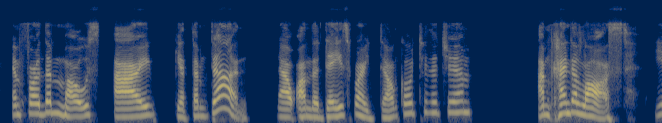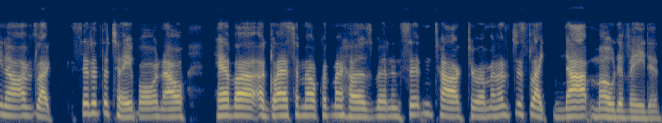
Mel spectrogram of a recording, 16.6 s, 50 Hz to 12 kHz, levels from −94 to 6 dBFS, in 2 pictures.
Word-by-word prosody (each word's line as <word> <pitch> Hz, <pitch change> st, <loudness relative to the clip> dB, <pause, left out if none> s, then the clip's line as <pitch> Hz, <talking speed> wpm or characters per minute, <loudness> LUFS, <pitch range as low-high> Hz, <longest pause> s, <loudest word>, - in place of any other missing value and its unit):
and 215 Hz, 0 st, -6 dB
for 240 Hz, -1 st, 0 dB
the 265 Hz, +4 st, -1 dB
most, 200 Hz, -4 st, -2 dB, 0.2 s
I 175 Hz, +4 st, +5 dB, 0.3 s
get 165 Hz, -7 st, -7 dB
them 185 Hz, -1 st, -6 dB
done. 340 Hz, +6 st, +1 dB, 0.4 s
Now, 170 Hz, -2 st, +1 dB
on 175 Hz, +1 st, 0 dB
the 165 Hz, -1 st, -2 dB
days 180 Hz, +6 st, -3 dB
where 220 Hz, -4 st, -1 dB
I 155 Hz, -5 st, -4 dB
don't 160 Hz, +3 st, -5 dB
go 245 Hz, +1 st, -6 dB
to 265 Hz, +3 st, -19 dB
the 260 Hz, 0 st, -9 dB
gym, 265 Hz, +1 st, -7 dB, 0.8 s
I'm 210 Hz, 0 st, 0 dB
kinda 250 Hz, +5 st, +2 dB
lost, 200 Hz, -5 st, +1 dB, 0.3 s
you 220 Hz, +2 st, -8 dB
know, 205 Hz, -, +2 dB
I 190 Hz, +1 st, +1 dB
was 195 Hz, +1 st, -13 dB
like, -, -, +2 dB, 0.3 s
sit 245 Hz, 0 st, -2 dB
at 245 Hz, -1 st, 0 dB
the 250 Hz, -, -2 dB
table 170 Hz, -2 st, -2 dB
and 180 Hz, -1 st, -5 dB
I'll 170 Hz, 0 st, +3 dB, 0.4 s
have 195 Hz, 0 st, +4 dB
a 195 Hz, -1 st, +7 dB
a 200 Hz, -, +4 dB
glass 200 Hz, +2 st, +3 dB
of 215 Hz, -, -5 dB
milk 195 Hz, -1 st, 0 dB
with 200 Hz, -1 st, -6 dB
my 200 Hz, -1 st, 0 dB
husband, 180 Hz, -1 st, -2 dB
and 180 Hz, -5 st, -9 dB
sit 220 Hz, +10 st, -5 dB
and 235 Hz, -2 st, -14 dB
talk 180 Hz, -8 st, +2 dB
to 180 Hz, -2 st, -4 dB
him, 170 Hz, +2 st, -5 dB
and 185 Hz, +2 st, -4 dB
I'm 210 Hz, -2 st, -5 dB
just, 230 Hz, -2 st, -9 dB
like, 185 Hz, -5 st, +1 dB
not 180 Hz, +3 st, +6 dB
motivated, 155 Hz, -4 st, -2 dB
190 Hz, 195 wpm, -25 LUFS, 175-215 Hz, 0.8 s, a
